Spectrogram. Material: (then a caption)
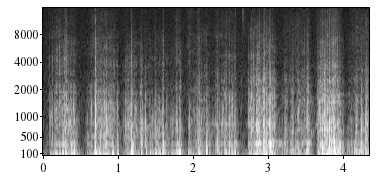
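Plastic. Fingertips scratch and tap the white slotted panel of an empty, hollow plastic storage box held in both hands. The result is a busy run of dry scratching and quick patter, with a low, boomy resonance from the hollow box and short, soft bursts of brighter rasp.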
